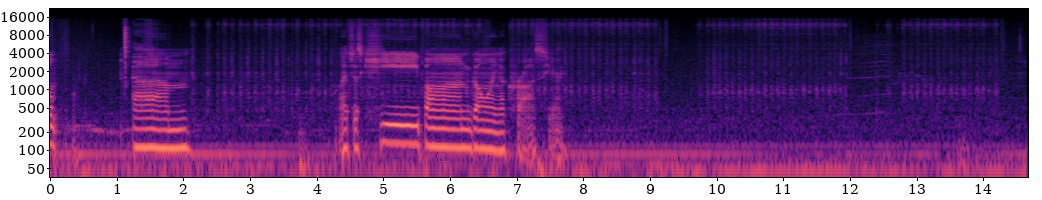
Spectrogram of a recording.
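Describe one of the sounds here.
A pencil softly scratches across paper.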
